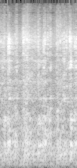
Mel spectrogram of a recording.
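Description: A spoon stirs latte concentrate mixture in a container, quick scraping swishes repeating in a brisk rhythm over less than a second, close and fairly quiet, with no talking.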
